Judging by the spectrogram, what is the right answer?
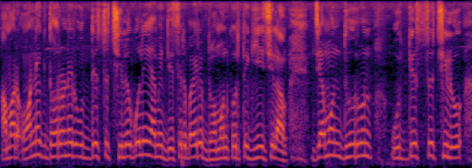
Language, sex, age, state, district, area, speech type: Bengali, male, 30-45, West Bengal, Jhargram, rural, spontaneous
